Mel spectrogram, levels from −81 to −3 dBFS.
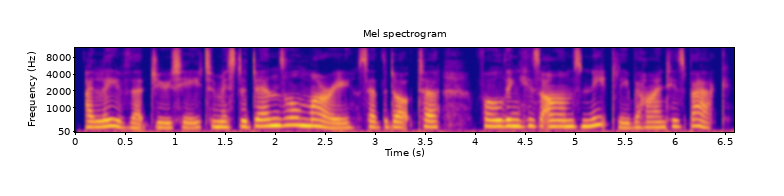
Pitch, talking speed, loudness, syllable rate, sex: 230 Hz, 165 wpm, -14 LUFS, 4.3 syllables/s, female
